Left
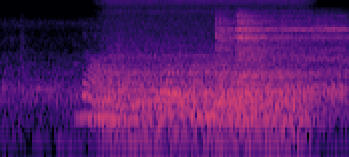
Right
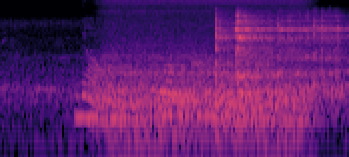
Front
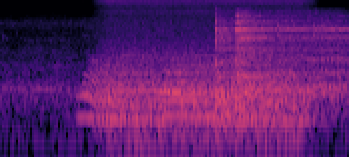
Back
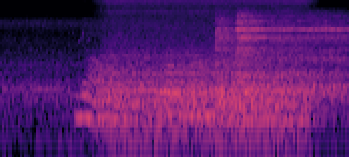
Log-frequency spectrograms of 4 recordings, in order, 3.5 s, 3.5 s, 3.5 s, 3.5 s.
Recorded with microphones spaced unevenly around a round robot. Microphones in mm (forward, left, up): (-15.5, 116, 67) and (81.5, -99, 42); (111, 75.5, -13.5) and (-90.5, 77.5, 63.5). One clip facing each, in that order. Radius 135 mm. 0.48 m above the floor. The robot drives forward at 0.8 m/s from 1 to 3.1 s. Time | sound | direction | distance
0.7 | a woman speaking | 95° right | 1.3 m
2.1 | a dropped coin | 50° right | 1.5 m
